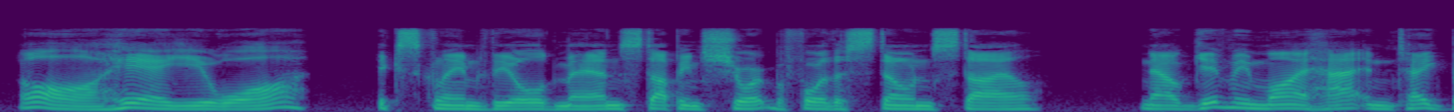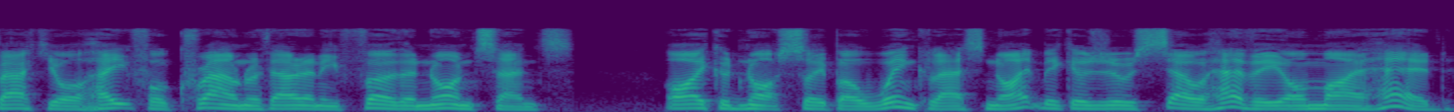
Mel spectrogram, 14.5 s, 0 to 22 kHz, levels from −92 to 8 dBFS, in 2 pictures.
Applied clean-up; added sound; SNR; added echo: none; none; none; none.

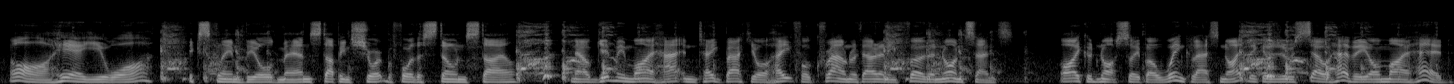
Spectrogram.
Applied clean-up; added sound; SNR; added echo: none; Cough; 8 dB; none.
